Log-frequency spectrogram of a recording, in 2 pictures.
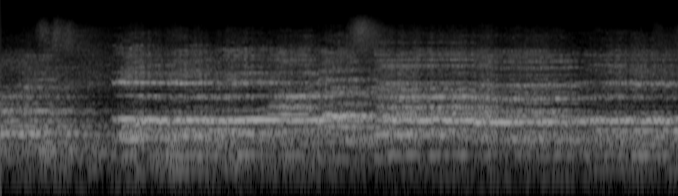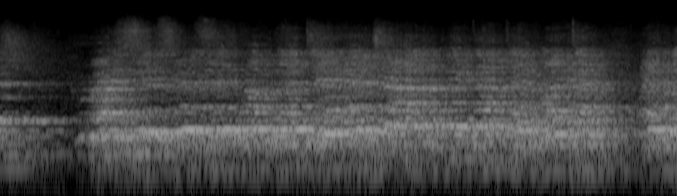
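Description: Church choir in a rough live recording, singing an Orthodox Paschal hymn in harmony. Long held chords come in phrases, with short breaks about a second in, just before six seconds, and near the end.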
